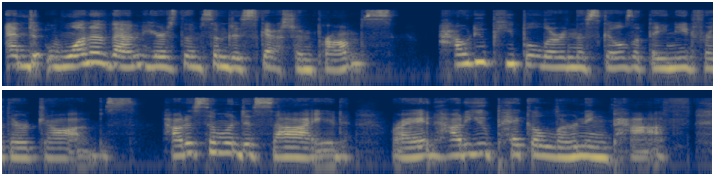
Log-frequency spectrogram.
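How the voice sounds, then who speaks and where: Here a woman with an unremarkable speaking voice talks at medium pitch and a moderate pace. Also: ordinary pitch variation. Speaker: software training specialist. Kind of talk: webinar presentation.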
